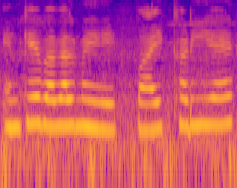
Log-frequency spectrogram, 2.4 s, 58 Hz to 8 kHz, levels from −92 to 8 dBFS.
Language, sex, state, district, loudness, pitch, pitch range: Hindi, female, Uttar Pradesh, Lucknow, -14 LUFS, 295 Hz, 280-305 Hz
